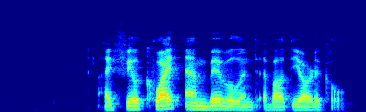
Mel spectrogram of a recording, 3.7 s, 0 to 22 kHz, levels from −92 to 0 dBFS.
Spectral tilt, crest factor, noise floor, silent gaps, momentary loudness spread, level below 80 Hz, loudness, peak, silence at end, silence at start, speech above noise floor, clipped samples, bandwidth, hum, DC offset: -7.5 dB/octave; 22 dB; -86 dBFS; none; 13 LU; -80 dBFS; -37 LUFS; -16 dBFS; 0.25 s; 1.05 s; 49 dB; under 0.1%; 7 kHz; none; under 0.1%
